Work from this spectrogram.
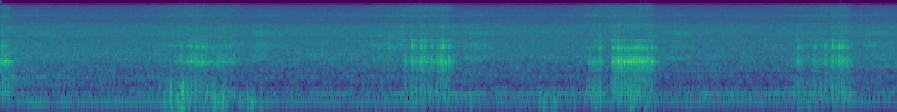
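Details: Female Labrador asleep during a nap, snoring: breathy, hoarse snores about every two seconds, each a rough burst of sound, with a steady low background hum.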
